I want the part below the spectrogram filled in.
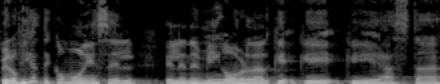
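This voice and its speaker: An animated man with a high pitch talks at a fairly slow pace with ordinary pitch variation. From Mexico. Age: 30s. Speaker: lay preacher. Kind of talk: sermon. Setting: church.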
